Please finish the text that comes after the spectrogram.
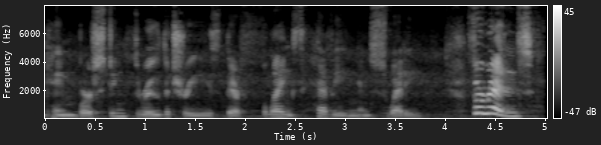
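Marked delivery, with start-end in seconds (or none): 4.3-4.9 a furious high shout of his name; thundered name. A narrator's reading. Bane yelling at Firenze, a thundering high shout. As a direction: bellow it across the clearing. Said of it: "Bane thundered".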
